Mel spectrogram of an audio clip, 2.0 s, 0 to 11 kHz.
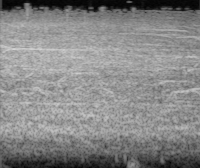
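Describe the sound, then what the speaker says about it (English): Crowd at a 2016 PIAA 1A girls' high school state championship soccer game lets out a broad, steady ooh and ahh, a continuous wash of many voices with a brief low thump near the middle. "getting some oohs and ahs out of the crowd here in the final 6:45"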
